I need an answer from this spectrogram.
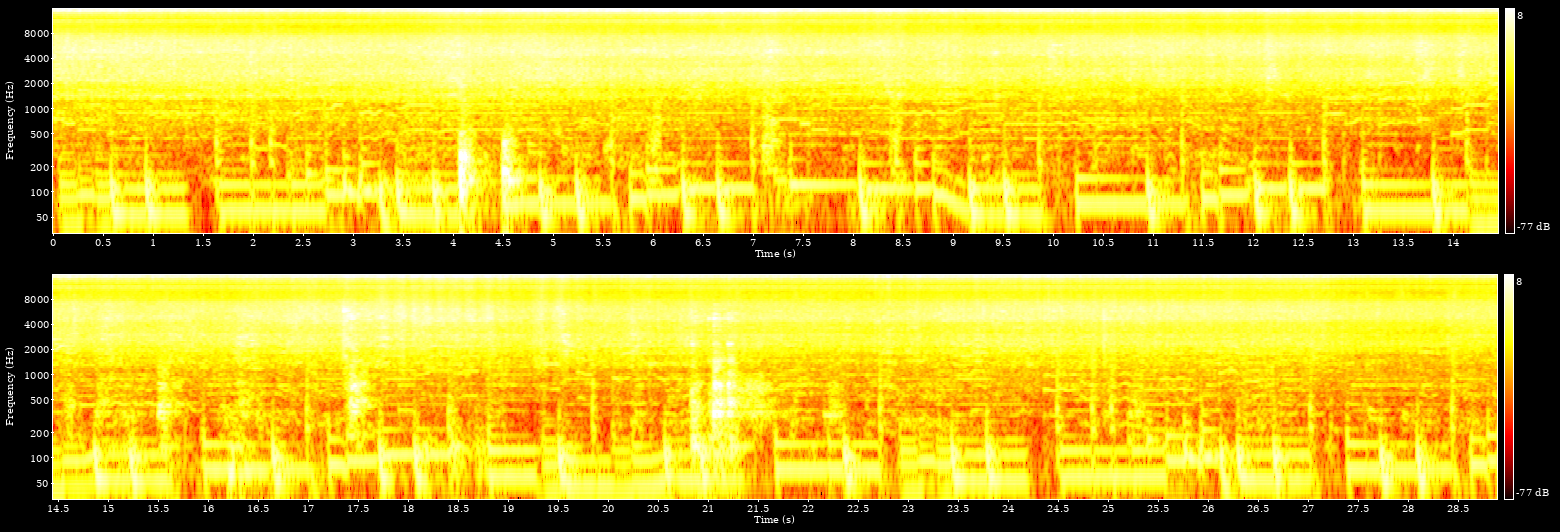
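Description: Beef liver strips and onions sizzling steadily in a hot frying pan while a spatula stirs them, with a few sharp knocks of the spatula against the pan.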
